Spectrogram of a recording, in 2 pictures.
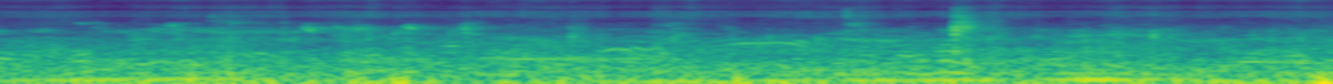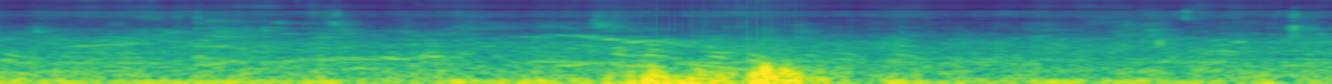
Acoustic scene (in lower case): park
